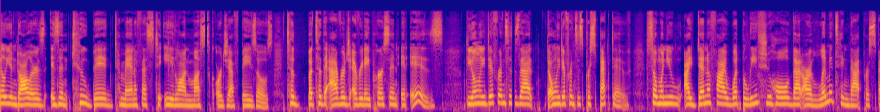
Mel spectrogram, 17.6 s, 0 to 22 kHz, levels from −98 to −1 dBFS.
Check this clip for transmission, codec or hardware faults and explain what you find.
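Two gaps at joins of encoded pieces cut into the speech, at 4.09–4.14 s (50 ms) and 10.23–10.29 s (63 ms). Separately encoded segments were joined with each run's start delay and last-frame padding left untrimmed. The sound drops briefly to silence, then resumes exactly where it stopped. A waveform shows a flat stretch with slightly smeared edges, and a spectrogram shows a narrow blank vertical band.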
